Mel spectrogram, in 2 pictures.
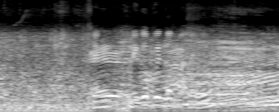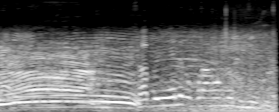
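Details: Cattle at the Wage market in Panggul, Trenggalek, lowing with a long, drawn-out moo that rises and falls in the middle of the clip, over constant crowd chatter and traders' voices.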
